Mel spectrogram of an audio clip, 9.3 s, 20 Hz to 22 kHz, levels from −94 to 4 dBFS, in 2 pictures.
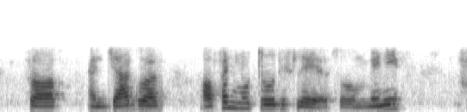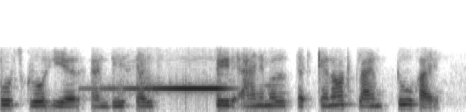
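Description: G.729 codec damage runs throughout: the speech is squeezed into roughly 250 Hz to 3.4 kHz and sounds rough and synthetic, which fits an 8 kbit/s G.729A stream.

VoIP packet loss concealed by the speech codec occurs from 1.58 to 1.64 s. About 40 ms of audio is missing, likely two packets, and the decoder smears the last sound into a fading buzz or coloured noise.

A loudspeaker feedback squeal runs from 5.44 to 7.12 s. An 868 Hz tone swells over about a second until it sits a few dB above the speech, as the microphone re-amplifies the loudspeaker.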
